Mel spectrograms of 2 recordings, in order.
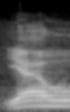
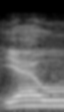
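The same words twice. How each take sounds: The two takes are said the same way.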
